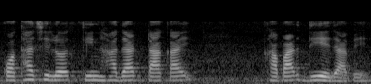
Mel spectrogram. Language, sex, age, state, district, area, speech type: Bengali, female, 45-60, West Bengal, Paschim Medinipur, rural, spontaneous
